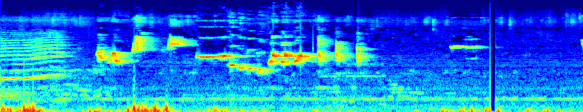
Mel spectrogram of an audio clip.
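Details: Common nightingale, locally called sikatan londo, singing vigorously in a clear, melodious voice. Varied whistled and slurred phrases bunch in the middle of the clip, with dull low thumps at the start and near the end.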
